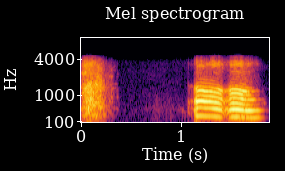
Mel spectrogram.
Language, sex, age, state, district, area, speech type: Assamese, female, 30-45, Assam, Morigaon, rural, conversation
